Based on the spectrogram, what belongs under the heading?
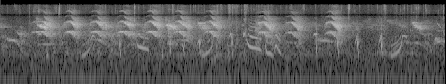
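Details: Mexican speckled quail uttering a rapid string of short, clipped notes that sweep downward, repeated about once a second in a busy, chattering run that cuts off sharply at the end.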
